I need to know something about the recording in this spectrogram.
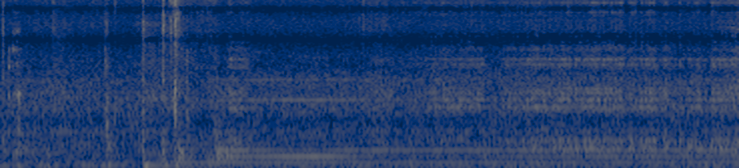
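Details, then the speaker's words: Watts Premier Zerowaste reverse osmosis unit pump, powered directly, runs with a steady low hum and slightly labored note, vibrating; straining likely because the solenoid is stuck closed, so pump itself is fine. Cause suspected, not confirmed. "It is straining a little bit, but that's probably because the solenoid is stuck closed. So the pump does run. It vibrates and moves a little bit when I put power to it."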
